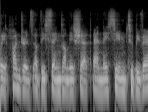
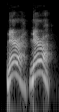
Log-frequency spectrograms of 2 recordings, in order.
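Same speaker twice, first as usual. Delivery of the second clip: frantic, panicked calling, higher and louder; 12 semitones higher, 4 dB louder than usual. Calling a teammate over the hand radio: panicked calling out. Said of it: "You sound panicked".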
